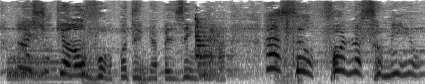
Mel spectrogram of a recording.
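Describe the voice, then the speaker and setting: Cartoon rag-doll girl: very high, excitable, flighty and boastful, loud music underneath. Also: moderate pace. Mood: nervous, denying. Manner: dramatic, flighty, exclamatory. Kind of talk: children's cartoon acting.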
